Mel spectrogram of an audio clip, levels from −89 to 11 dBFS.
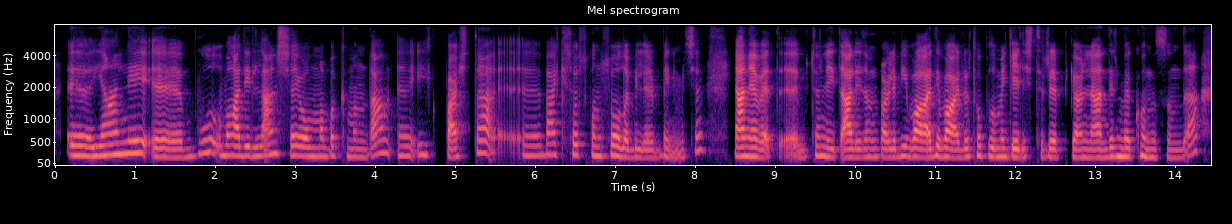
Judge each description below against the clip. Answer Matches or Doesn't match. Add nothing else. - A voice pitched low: Doesn't match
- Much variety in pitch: Doesn't match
